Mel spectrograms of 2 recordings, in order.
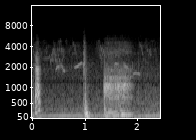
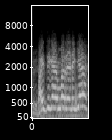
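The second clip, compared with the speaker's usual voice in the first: usual speaking voice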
